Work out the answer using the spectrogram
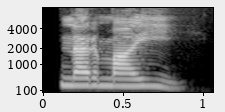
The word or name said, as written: नरमाई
